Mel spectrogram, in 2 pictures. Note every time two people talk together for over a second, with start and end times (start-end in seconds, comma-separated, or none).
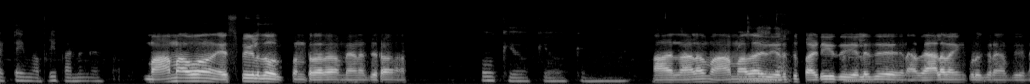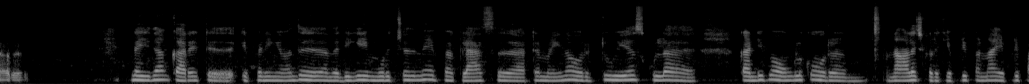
none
